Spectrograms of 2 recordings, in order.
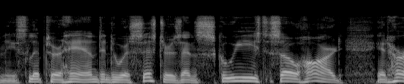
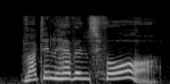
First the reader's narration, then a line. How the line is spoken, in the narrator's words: Granny Relda exclaimed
